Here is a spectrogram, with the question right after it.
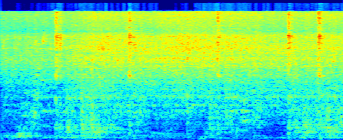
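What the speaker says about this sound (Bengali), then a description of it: "চিংড়ি মাছ নিয়েছি নুন হলুদ মাখিয়ে রেখেছি এটা একটু হালকা করে ভেজে নেবো" Shrimp coated in salt and turmeric frying lightly in a pan, a steady, close hiss of sizzling oil with occasional soft scrapes and clicks as the pieces are moved.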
